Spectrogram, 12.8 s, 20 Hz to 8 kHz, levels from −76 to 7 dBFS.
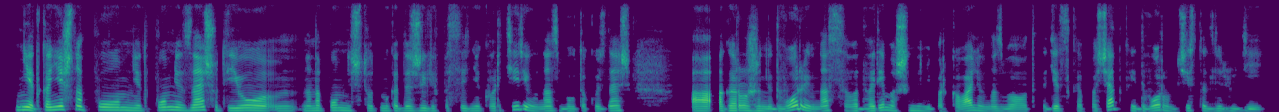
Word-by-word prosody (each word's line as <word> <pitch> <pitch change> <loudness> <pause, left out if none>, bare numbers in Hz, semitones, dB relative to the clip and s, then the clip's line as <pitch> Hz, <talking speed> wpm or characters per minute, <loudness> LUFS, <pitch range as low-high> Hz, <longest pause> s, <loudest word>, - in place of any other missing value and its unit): Нет, 205 -3 +5
конечно, 225 +3 +5
помнит. 190 -5 0
Помнит, 195 -1 +1
знаешь, 190 +4 +5
вот 175 -6 -10
ее, 165 +1 +1
м, 160 -3 +2
она 160 +2 -2
помнит, 175 0 -3
что 160 - -1
вот 155 - -10
мы 160 - -6
когда 155 -1 -3
жили 155 0 0
в 150 - -17
последней 150 0 -7
квартире, 165 - -3
у 150 - -5
нас 150 +1 -2
был 140 +1 -7
такой, 145 +1 -8
знаешь, 165 +4 0 0.6
о 150 -1 +6
огороженный 155 -3 +1
двор 155 - +3
и - - +2
у - - -6
нас 160 +4 -2
во 145 +1 -4
дворе 150 +6 -1
машины 160 -2 +2
не 135 -2 -8
парковали. 160 +6 +1
У 145 - -7
нас 140 0 -6
была 140 0 -2
вот 130 - -8
эта 130 - -11
детская 140 -2 -4
площадка 215 - +1
и - - -8
двор, 160 +6 0
он 140 - -10
чисто 160 +3 -4
для 145 +1 -7
людей. 135 -3 -7
155 Hz, 220 wpm, -23 LUFS, 145-175 Hz, 0.6 s, о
